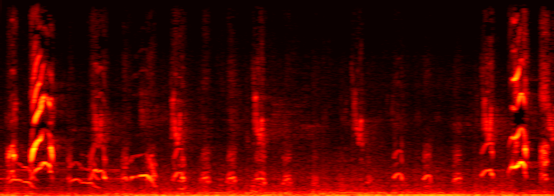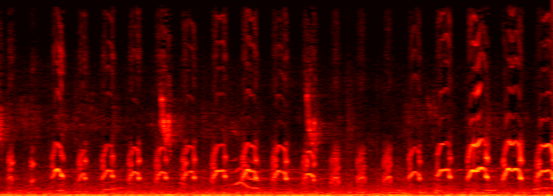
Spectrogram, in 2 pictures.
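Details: A stray mother dog's newborn puppies cry in overlapping bursts: high, rising-falling whines, first scattered and then a dense run of rhythmic squeaks, with a low background hum.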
